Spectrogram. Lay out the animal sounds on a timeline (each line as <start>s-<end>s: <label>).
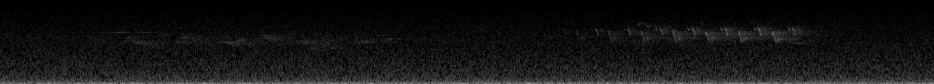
0.9s-3.9s: Scarlet Tanager (Piranga olivacea)
5.6s-8.2s: Ovenbird (Seiurus aurocapilla)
